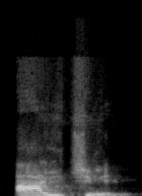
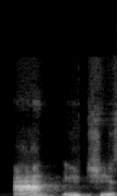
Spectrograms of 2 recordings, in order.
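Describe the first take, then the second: First: Said in the usual way. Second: "Haiti" split after the A, short break before ITI; syllables separated. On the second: Shown as a demonstration. Teacher showing where it separates, syllables parted. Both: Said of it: "Separa aqui".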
